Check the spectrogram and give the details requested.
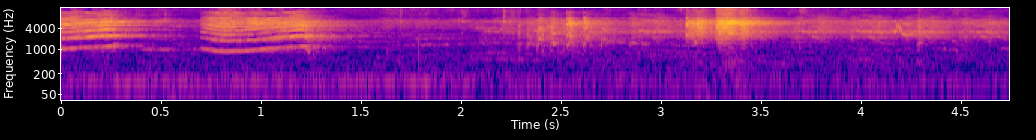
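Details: Budgerigar chirps: two warbling, rising-falling whistled notes, then a stretch of buzzy, scratchy chatter with a sharp squawk near the end; low hum in the background.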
